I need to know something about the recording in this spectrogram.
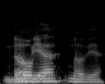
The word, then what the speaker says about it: novia: Novia.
